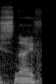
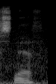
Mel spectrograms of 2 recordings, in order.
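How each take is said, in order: First: The vowel sounds like the one in 'knife'. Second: The vowel sounds like the one in 'if'. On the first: The speaker calls it wrong. "I called you Snife instead of Sniff" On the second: The speaker calls it right. "your preferred prof- pronunciation"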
